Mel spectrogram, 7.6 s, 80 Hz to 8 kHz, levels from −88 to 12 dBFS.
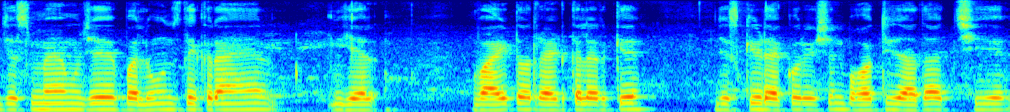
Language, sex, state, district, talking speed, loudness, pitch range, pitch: Hindi, male, Jharkhand, Sahebganj, 150 wpm, -17 LUFS, 150-155 Hz, 155 Hz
